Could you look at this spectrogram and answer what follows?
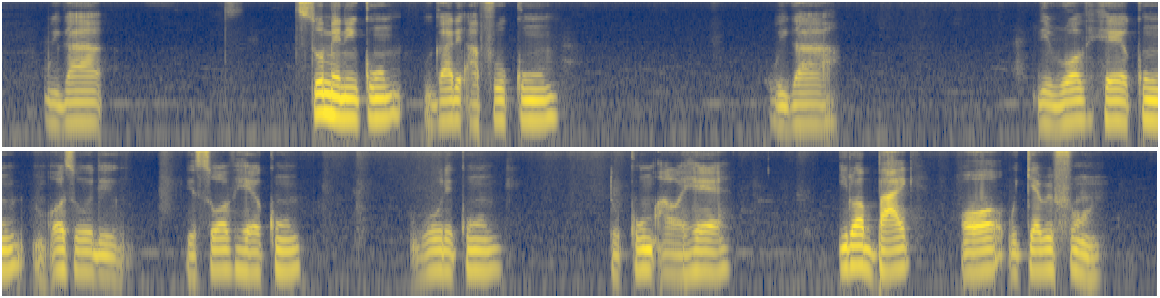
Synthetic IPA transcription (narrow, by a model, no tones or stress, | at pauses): wiɡa | somɛnikũm | wiɡadeʔafɹukũm | wiɡa | deɹɔvhɛkũmã̰nʔɔsode | desɔfhɛkũm | ɹoɾekũm | tukũma̰waɦɛ | iɾɔbaɪk | ɔwikɛɹifɹɔ̃n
